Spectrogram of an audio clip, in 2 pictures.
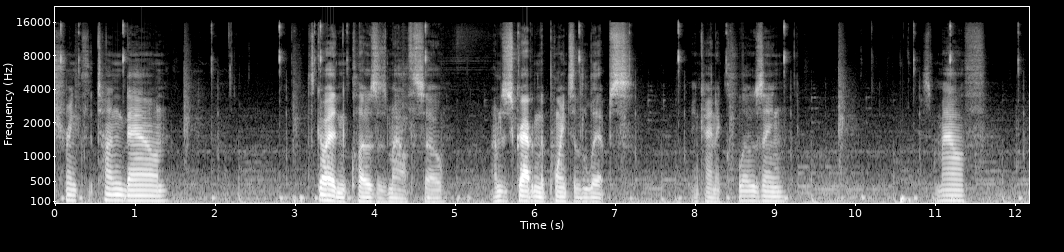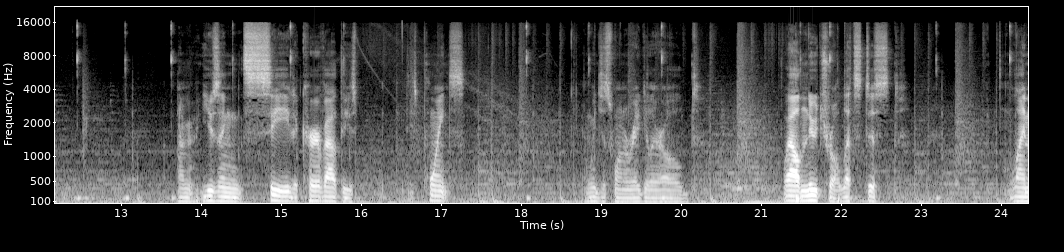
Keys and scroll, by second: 3.0 t, 5.0 t, 10.5 c, 13.9 t, 15.3 t, 21.4 space.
